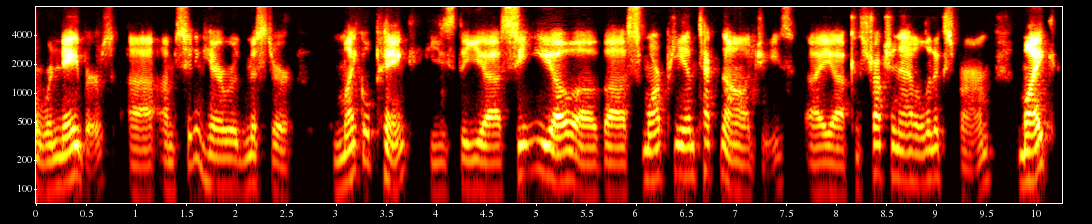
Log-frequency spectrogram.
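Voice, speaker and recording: Chatty low-pitched male podcast host. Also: pushed and bright. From Philadelphia, United States. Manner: chatty, informal, rambling. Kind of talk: casual conversational interview introduction.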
